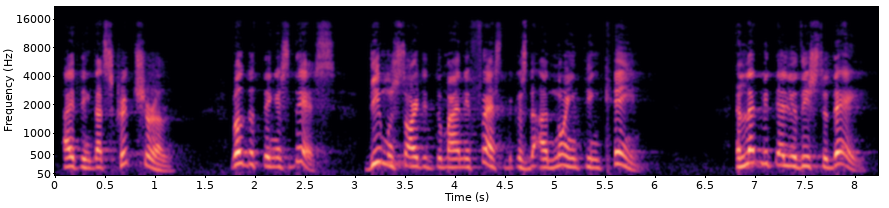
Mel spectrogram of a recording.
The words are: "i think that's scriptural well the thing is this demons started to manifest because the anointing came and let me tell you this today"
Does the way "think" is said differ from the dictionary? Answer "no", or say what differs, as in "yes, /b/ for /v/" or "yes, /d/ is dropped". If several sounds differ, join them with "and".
no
